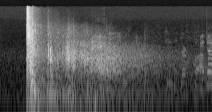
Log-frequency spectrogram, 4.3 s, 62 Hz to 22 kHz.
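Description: A single loud, close shot from a 20mm Lahti antitank rifle fired outdoors in winter, a sharp blast that rolls off into a long fading echo; faint voices follow near the end.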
